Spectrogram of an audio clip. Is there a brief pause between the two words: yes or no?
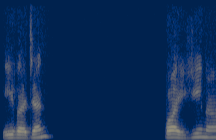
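yes. The voice stops briefly between the two words.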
